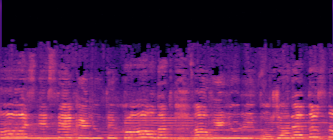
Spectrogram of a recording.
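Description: Music: a girl singing a pop song over a backing track, her voice holding wavering, drawn-out notes above steady chords.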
